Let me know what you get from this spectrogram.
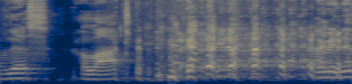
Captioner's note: all laughing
